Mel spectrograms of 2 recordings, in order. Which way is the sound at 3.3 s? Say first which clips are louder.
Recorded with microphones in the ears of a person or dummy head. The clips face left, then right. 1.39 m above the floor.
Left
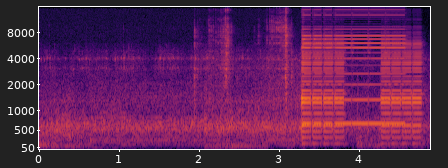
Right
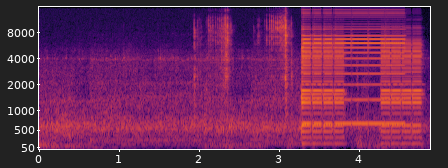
Right 1 dB; 30° right (ahead or behind).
